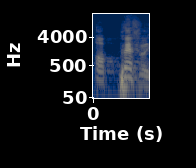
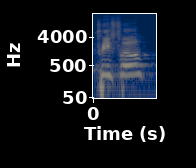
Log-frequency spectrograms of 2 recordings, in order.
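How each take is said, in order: First: "prefer" as PREF-er; short-E pronunciation. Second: "prefer" as PREE-fer, pitched high; long-E pronunciation. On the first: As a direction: say "prefer" with a short E, stressed first syllable. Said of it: "Vincentians here prefer". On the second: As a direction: say "prefer" with a long EE in the first syllable. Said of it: "what is the word, prefer". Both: Retold or imitated.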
